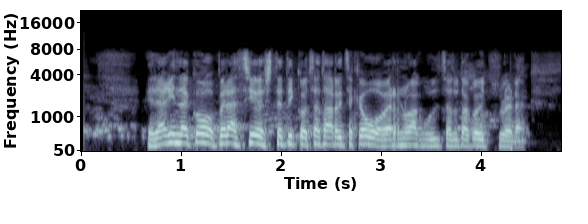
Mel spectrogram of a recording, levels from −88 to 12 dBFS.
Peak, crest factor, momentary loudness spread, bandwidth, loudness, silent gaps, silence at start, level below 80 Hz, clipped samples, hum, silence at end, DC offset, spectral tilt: -2 dBFS; 12 dB; 12 LU; 8 kHz; -14 LUFS; none; 0.05 s; -50 dBFS; under 0.1%; none; 0.35 s; under 0.1%; -5.5 dB/octave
